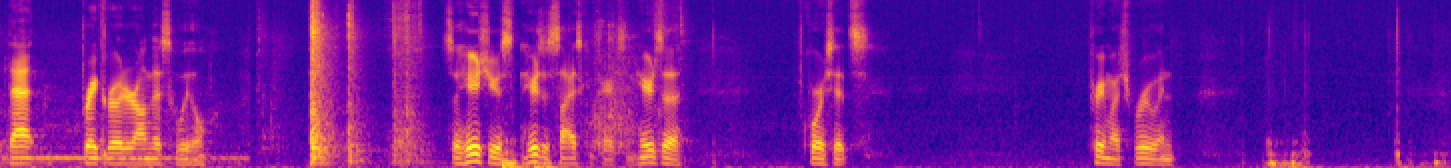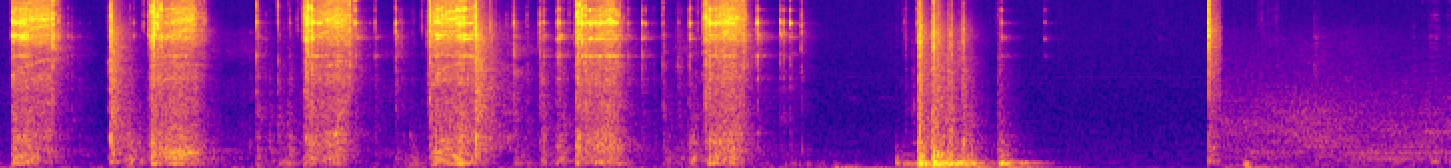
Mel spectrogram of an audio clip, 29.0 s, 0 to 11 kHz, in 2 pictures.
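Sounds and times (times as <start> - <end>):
ratchet wrench clicking: 14.6 - 15.3, 16.0 - 22.6.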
